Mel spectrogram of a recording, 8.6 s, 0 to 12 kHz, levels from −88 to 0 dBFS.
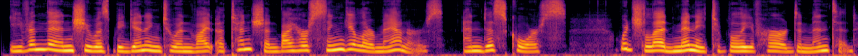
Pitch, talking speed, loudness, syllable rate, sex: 235 Hz, 145 wpm, -17 LUFS, 4.9 syllables/s, female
